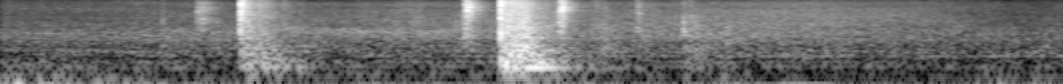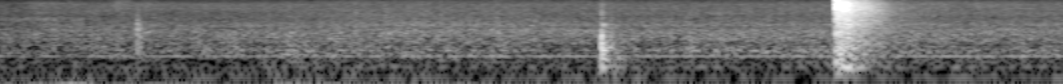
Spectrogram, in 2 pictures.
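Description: Four sharp knocks, the loudest about two and a half seconds in, over a steady machine hum.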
